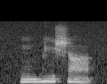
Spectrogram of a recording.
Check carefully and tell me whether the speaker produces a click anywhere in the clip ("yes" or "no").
no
